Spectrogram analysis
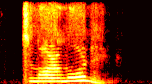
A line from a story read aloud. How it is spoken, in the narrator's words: exclaimed my lady, looking up suddenly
